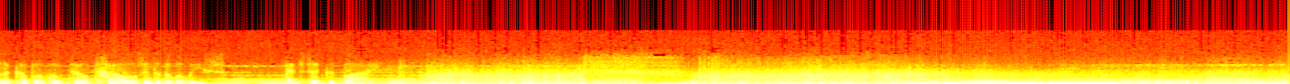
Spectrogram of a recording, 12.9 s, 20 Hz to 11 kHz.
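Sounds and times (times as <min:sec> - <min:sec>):
speech: 0:00.0 - 0:04.5
heavy bus engine rumbling and accelerating on the road: 0:03.0 - 0:12.8
road noise under a bus: 0:03.3 - 0:12.8.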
